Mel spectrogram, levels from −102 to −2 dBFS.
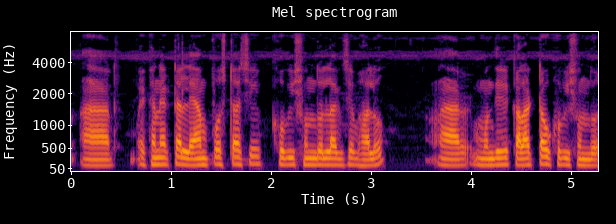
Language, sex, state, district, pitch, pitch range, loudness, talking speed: Bengali, male, West Bengal, North 24 Parganas, 145 Hz, 135-150 Hz, -28 LUFS, 180 wpm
